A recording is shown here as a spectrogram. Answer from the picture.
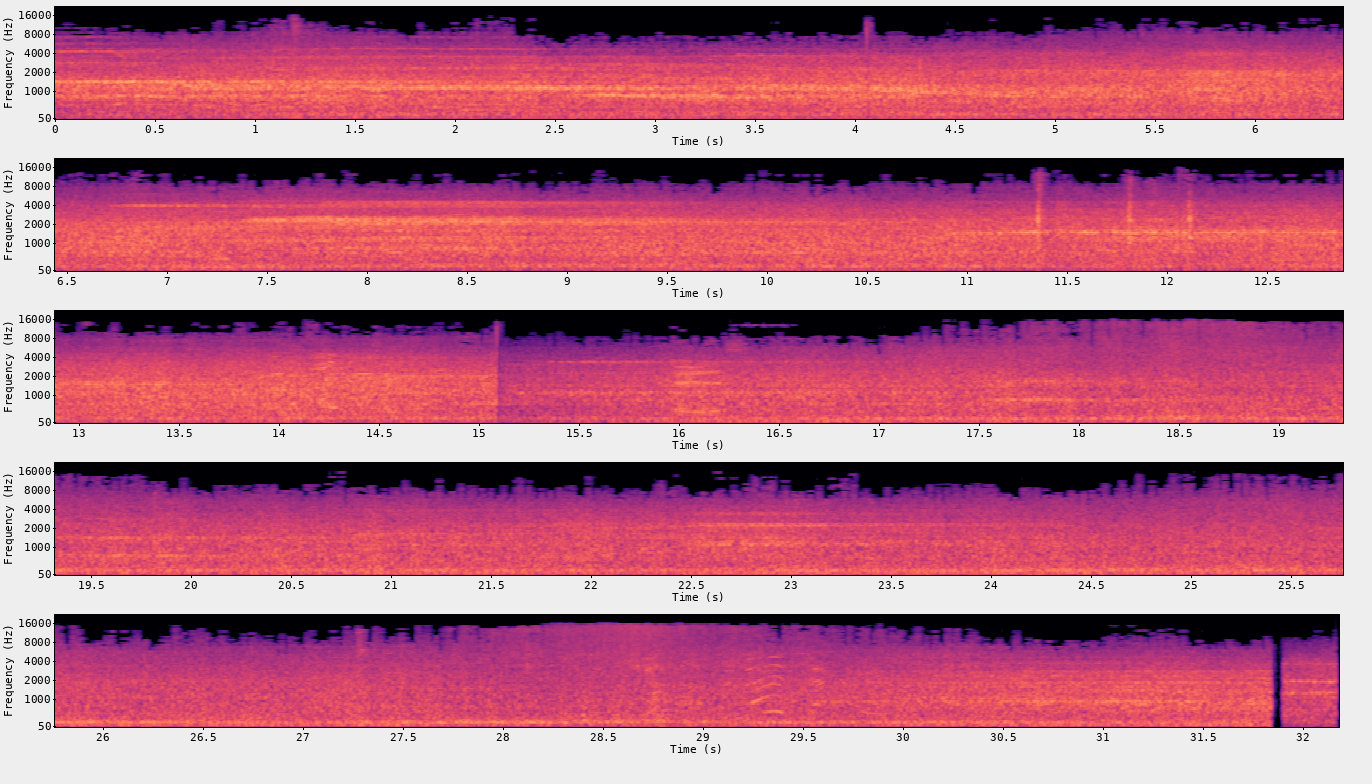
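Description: Loud, steady din inside a large echoing hall: crowd chatter mixed with the rumble of a steel roller coaster train running on its track. The rumble and hiss swell twice in the second half. There is a brief drop in the sound about halfway through.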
